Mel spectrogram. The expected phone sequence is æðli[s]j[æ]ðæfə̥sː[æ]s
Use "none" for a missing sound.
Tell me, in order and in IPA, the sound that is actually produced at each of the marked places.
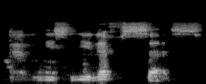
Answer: s, i, æ

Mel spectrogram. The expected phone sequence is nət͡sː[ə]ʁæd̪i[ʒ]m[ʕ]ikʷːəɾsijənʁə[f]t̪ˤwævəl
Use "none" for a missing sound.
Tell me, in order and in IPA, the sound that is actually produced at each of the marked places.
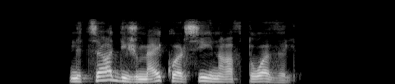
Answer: a, ʒ, ʕ, f

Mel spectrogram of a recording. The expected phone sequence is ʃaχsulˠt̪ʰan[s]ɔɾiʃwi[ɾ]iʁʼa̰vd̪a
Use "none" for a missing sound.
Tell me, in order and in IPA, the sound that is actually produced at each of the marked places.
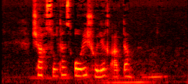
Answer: s, l

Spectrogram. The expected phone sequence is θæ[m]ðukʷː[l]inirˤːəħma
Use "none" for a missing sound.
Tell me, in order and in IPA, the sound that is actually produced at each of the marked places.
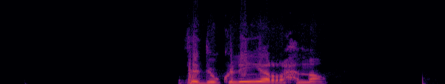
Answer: none, l

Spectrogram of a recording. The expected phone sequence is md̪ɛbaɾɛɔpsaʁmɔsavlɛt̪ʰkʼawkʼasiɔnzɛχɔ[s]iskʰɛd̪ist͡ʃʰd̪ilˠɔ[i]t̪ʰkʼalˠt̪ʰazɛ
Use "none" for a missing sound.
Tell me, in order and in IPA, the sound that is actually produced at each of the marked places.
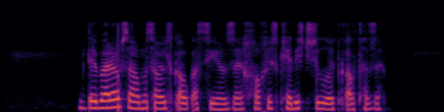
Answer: χ, ɛ

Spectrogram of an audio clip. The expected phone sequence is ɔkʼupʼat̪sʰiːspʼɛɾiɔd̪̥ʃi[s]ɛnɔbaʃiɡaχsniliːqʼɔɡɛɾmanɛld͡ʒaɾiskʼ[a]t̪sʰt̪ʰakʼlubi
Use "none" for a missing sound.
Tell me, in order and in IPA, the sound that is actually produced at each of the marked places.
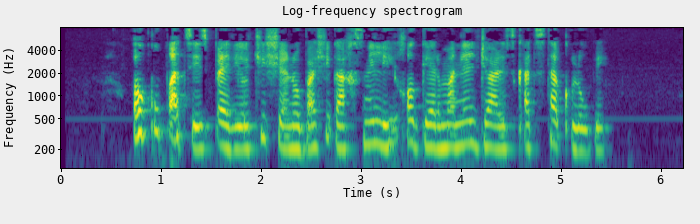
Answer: ʃ, a

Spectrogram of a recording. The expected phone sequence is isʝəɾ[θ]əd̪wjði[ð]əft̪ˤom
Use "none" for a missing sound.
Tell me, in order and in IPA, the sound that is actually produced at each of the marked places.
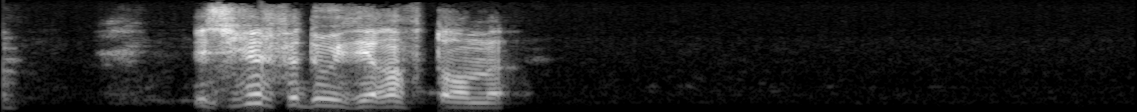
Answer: f, ʁ

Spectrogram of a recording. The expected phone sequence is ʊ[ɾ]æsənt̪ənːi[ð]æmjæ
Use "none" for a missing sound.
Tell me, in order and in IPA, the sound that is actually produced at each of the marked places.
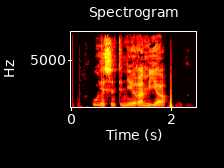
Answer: ɾ, ʁ

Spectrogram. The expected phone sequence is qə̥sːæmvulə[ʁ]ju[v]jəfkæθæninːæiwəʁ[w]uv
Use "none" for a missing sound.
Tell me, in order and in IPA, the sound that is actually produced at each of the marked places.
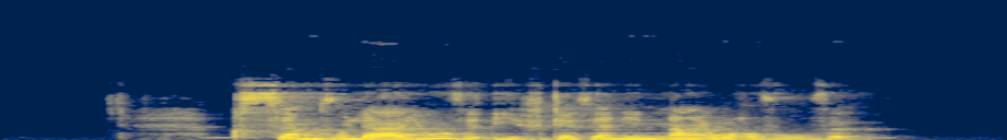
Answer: ʕ, v, v

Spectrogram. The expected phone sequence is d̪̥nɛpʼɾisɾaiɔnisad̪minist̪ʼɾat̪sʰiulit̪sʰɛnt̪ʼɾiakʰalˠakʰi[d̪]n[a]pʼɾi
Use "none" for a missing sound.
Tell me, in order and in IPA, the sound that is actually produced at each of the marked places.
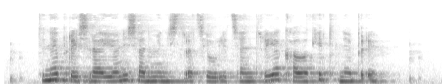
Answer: d̪, ɛ

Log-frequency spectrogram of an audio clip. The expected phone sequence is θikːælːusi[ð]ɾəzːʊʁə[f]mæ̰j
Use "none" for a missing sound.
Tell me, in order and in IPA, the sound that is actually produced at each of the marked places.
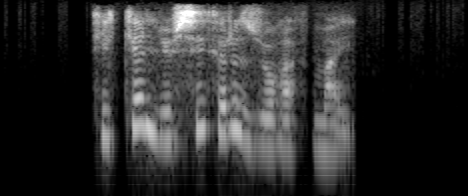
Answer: θ, f

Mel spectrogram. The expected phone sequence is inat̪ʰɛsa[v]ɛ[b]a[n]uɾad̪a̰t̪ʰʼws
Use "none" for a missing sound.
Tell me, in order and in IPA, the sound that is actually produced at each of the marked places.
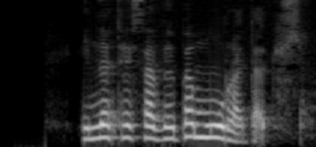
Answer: v, b, m

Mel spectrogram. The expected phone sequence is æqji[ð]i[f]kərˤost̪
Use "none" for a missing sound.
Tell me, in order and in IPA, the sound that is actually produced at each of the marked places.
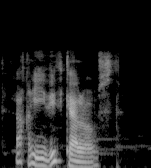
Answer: ð, θ

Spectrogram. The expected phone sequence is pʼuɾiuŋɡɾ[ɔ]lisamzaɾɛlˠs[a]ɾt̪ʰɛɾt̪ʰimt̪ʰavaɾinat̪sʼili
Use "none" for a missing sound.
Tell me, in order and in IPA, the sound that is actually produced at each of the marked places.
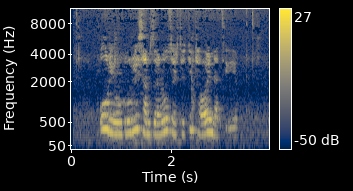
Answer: u, ɛ

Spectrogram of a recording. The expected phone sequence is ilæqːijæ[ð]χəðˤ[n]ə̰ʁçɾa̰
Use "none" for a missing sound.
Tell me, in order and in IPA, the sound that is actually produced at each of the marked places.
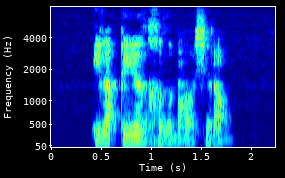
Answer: ð, m

